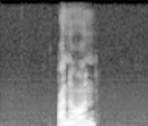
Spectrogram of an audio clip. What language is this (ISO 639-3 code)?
swe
